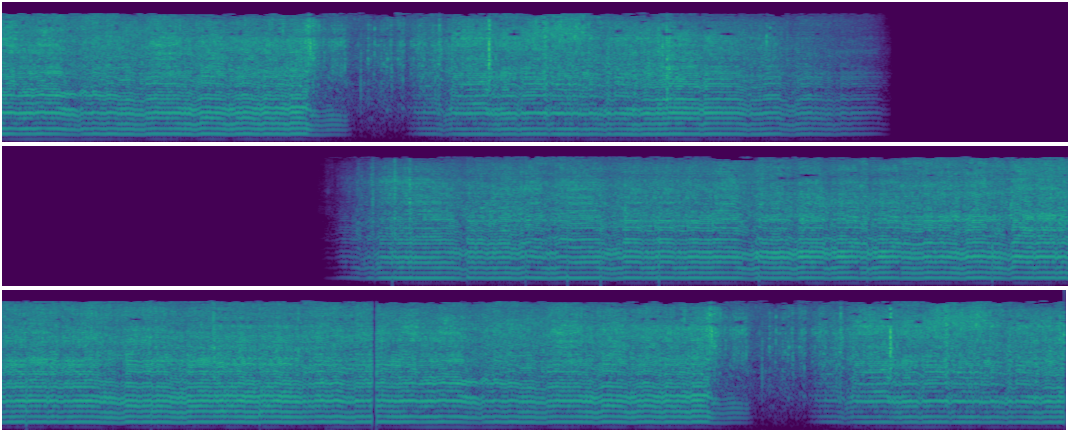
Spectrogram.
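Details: A common wasp (Vespula vulgaris) gives a steady, low, droning buzz, rich in overtones, broken once by a brief silence.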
